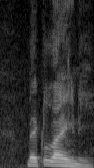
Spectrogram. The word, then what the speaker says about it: McLainy: Is that how you pronounce Mr. Mlin? Mlaney.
